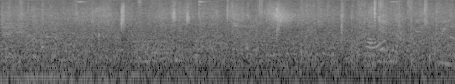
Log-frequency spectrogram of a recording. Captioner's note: fires crackling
